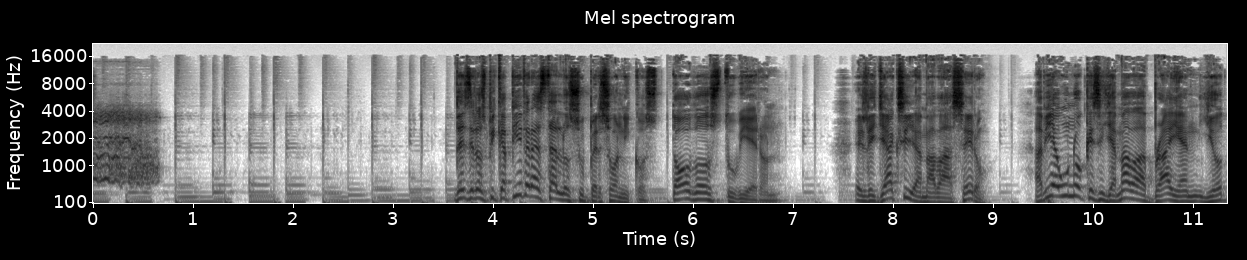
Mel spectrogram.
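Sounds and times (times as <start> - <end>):
horse neighing: 0.0 - 0.8
speech: 3.6 - 11.3.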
